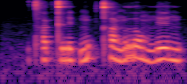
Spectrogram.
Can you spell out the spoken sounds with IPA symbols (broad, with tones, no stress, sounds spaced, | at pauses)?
tʰ a˨˩ k̚ t r e˨˩ k̚ m o˥˩ k̚ tʰ a˩˦ ŋ r ɔː˨˩ m n e˧ n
